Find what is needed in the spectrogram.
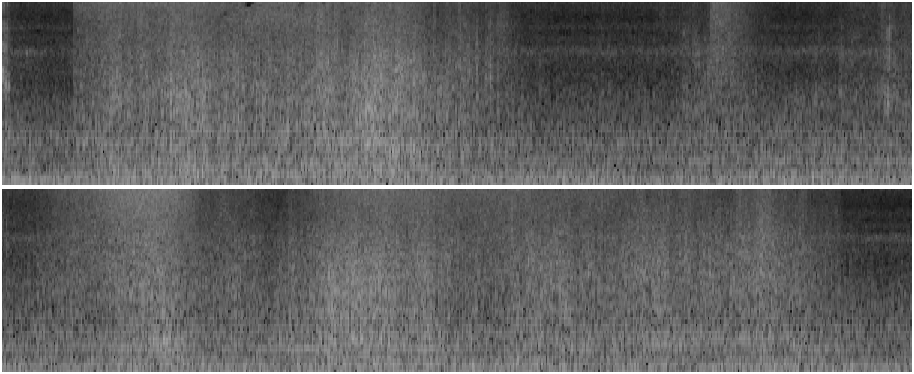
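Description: Blue plastic tarp rustling and crinkling in several swells as it is pulled down off the side of a school bus.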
